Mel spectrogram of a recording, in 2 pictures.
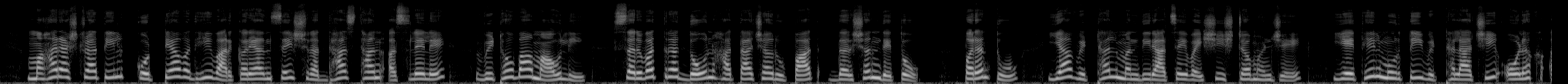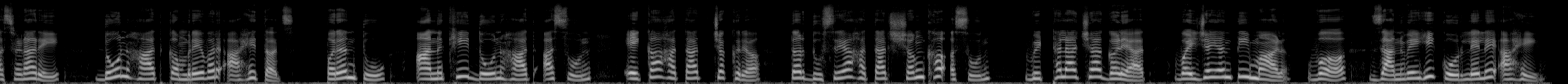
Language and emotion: Marathi, neutral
